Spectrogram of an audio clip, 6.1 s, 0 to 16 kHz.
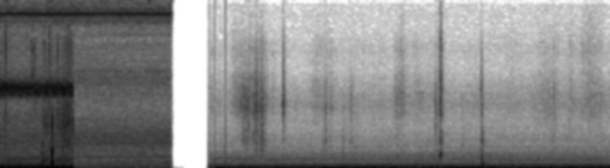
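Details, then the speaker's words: Ford Raptor (F-150) pickup on a road test after repair: steady low road rumble and faint hum, with no grinding. Before the fix, the left front wheel ground like 4WD engaged because a vacuum leak kept that hub from disengaging; the vacuum pipe was repaired with a double tube. "ਜ ਪਹਿਲਾ ਗੱਡੀ ਗਰਾਡਿੰਗ ਸਾਡ ਕਰਦੀ ਸੀ ਜ ਦੀ problem solve ਕਰਤੀ ਤੇ ਬਾਕੀ ਗੱਡੀ ਣ ਆਪਣੀ ਰੈਡੀ ਆ ਜਾਣ ਲਈ"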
